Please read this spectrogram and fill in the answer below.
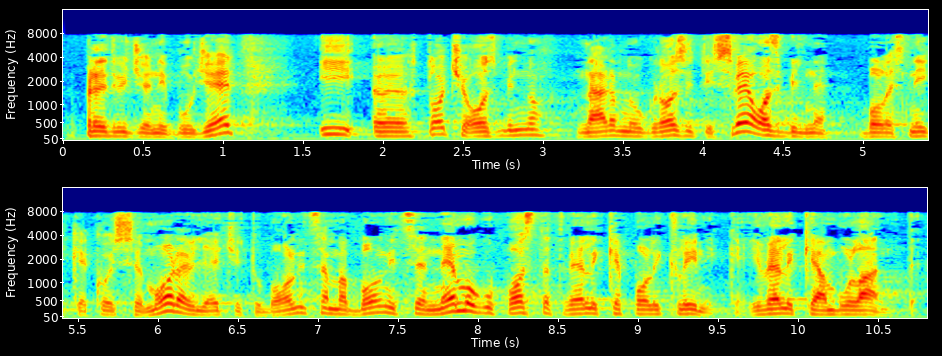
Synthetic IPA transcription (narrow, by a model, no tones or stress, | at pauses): pɾe̞d̪ʋid͡ʒe̞nibud͡ʒet̪ | it̪o̞ːt͡ɕe̞o̞zbiʎno̞naːɾaʋno̞uɡɾo̞zit̪isʋe̞o̞zbiʎne̞bo̞le̞snike̞ko̞jisemo̞ːɾajuʎʲe̞ːt͡ʃit̪ubo̞ːlˠnit̪samabo̞lˠnit̪se̞ne̞mo̞ɡupo̞st̪at̪ʋe̞like̞po̞liklinḭke̞̰iʋe̞likeambulant̪e̥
